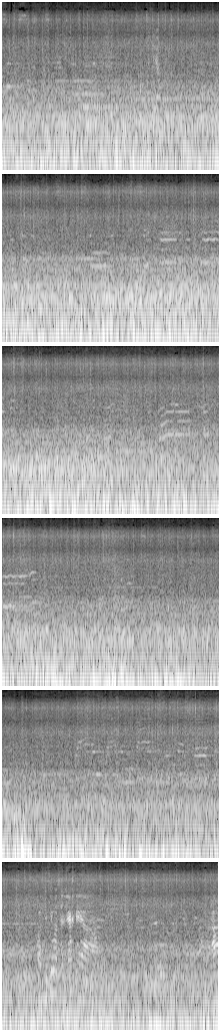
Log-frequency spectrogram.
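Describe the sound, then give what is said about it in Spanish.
Steady, continuous road and engine rumble from inside a moving car, dominated by a deep low drone with a broad hiss on top, holding constant throughout with no clear talk. “Estoy manejando.”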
